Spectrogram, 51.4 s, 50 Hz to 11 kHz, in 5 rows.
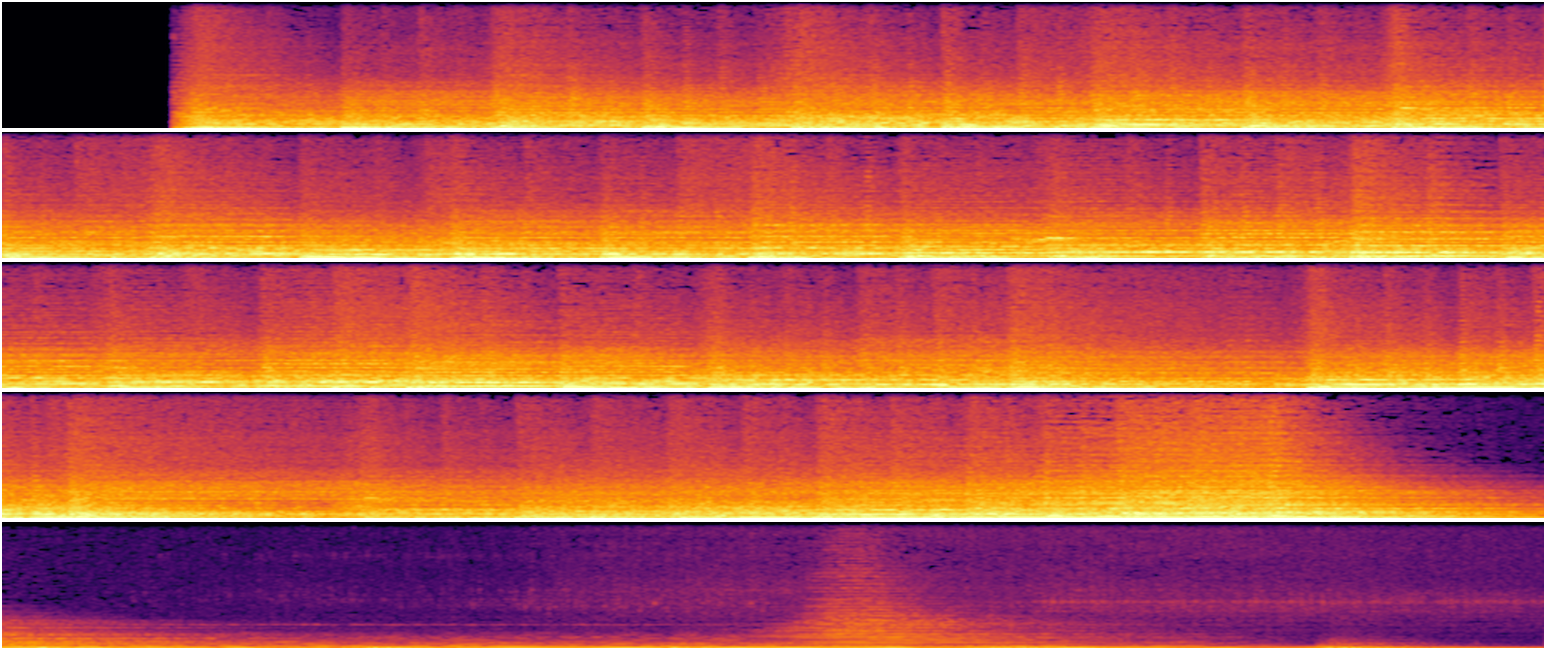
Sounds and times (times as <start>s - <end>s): Soundtrack music: 1.2s - 51.4s.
